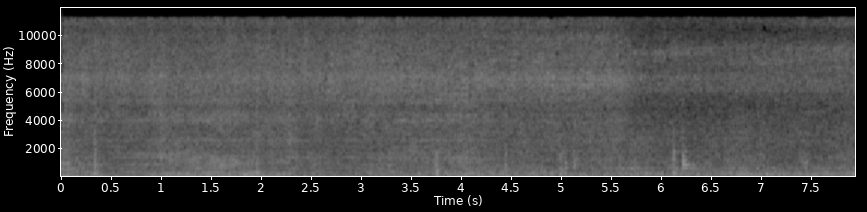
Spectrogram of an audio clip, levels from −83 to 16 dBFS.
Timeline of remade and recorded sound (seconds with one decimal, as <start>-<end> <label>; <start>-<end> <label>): 0.0-3.3 remade; 3.3-7.9 recorded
